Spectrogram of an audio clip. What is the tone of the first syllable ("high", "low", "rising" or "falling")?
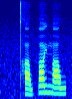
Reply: low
